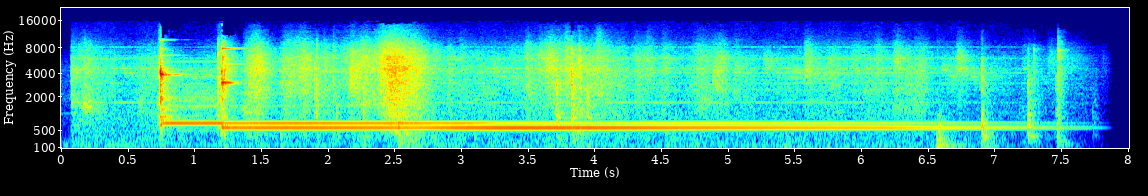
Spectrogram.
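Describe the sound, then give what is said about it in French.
A doorbell rings at a front door as a two-note chime, a higher tone and then a lower one, its ring held and slowly fading over several seconds. A few short knocks follow near the end. “Je sonne ? Oui, vas-y.”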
